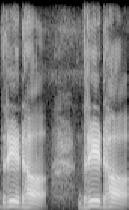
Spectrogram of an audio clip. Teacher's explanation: আসলে নেই ঠিক আছে এই র টা আসলে সংস্কৃত ভাষায় নেই সংস্কৃত ভাষায় এই র এর পরিবর্তে ঢ উচ্চারণ করা হয়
